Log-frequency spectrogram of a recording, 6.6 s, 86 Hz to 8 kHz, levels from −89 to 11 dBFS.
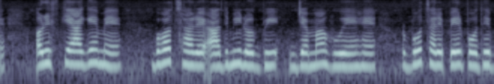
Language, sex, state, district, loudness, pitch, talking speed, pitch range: Hindi, female, Mizoram, Aizawl, -16 LUFS, 240 Hz, 170 wpm, 225-250 Hz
